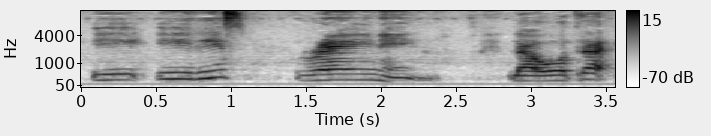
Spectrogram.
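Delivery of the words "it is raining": it is raining said slowly, NG sounded at the end; slow demo. Shown as a demonstration. Teacher modeling the full phrase, slowly. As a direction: draw out it is raining word by word. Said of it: "Y N G al final".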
